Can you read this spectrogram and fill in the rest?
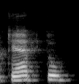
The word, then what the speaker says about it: KPTL: Então, estou há três anos na Capital, é, KPTL, pronuncia-se Capital, a gente é uma das maiores casas de, de venture capital do Brasil.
